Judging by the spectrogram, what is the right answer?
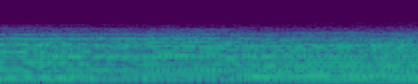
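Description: Instrumental music from a stage musical's accompaniment: slow, held chords that move to a new chord a little past a second in.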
